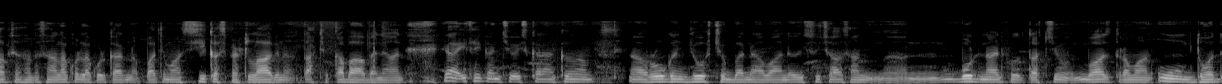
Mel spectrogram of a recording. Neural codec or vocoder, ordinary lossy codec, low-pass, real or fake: none; none; none; real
